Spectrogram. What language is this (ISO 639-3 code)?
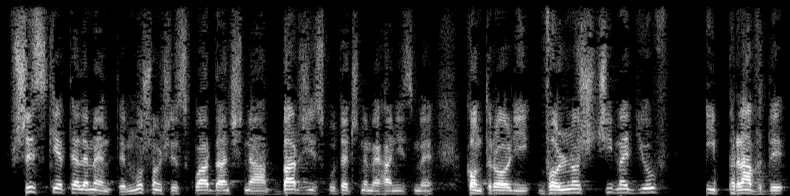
pol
